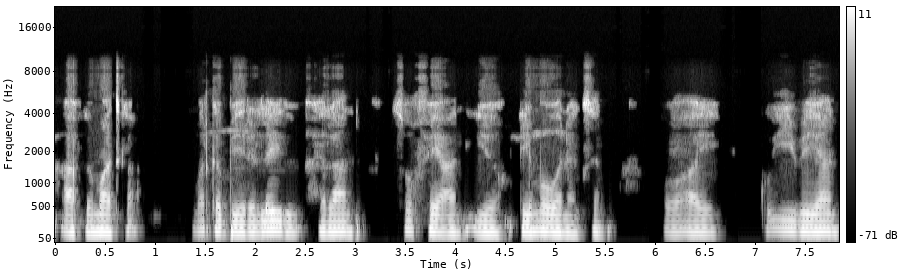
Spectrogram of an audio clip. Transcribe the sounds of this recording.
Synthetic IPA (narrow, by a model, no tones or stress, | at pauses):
ʕɑːfɪmaːd̪kʰɐ | mɐrkʰɐbɛːɾɐlɛjðʊhɛlaːn | sʊχfiːʕɑnijɞqiːmɐwɑnaːɡsɐn | ɔːɛj | kʰʊiːβɪjaːn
